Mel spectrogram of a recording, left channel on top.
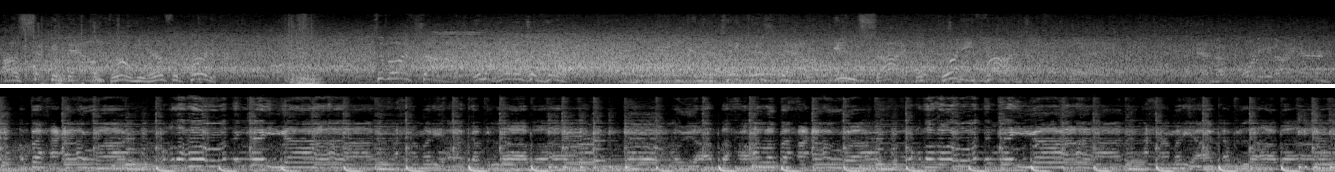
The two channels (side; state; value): both; different; correlation 0.01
